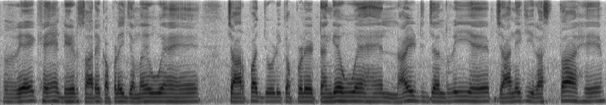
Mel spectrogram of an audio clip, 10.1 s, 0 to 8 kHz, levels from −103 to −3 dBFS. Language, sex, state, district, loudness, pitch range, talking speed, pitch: Hindi, male, Chhattisgarh, Sarguja, -17 LUFS, 115-125 Hz, 135 wpm, 120 Hz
